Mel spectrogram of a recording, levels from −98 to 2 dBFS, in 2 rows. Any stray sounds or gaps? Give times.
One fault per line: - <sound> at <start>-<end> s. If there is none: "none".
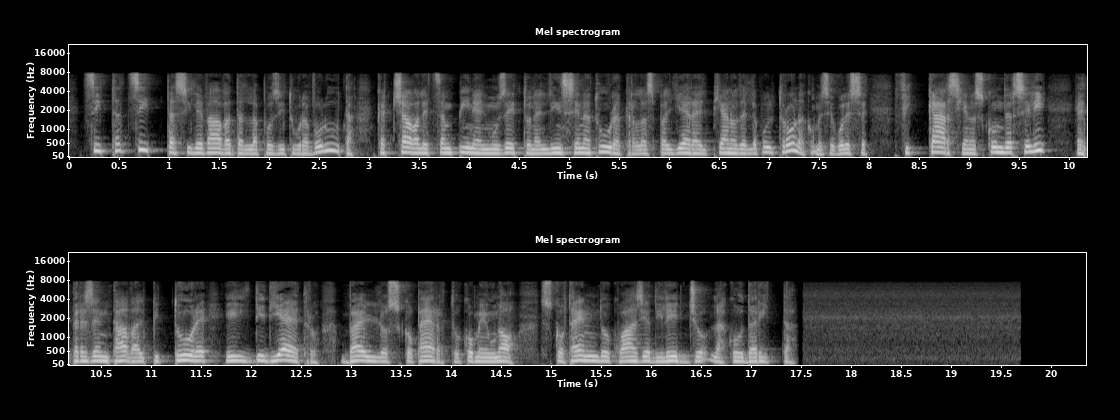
none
